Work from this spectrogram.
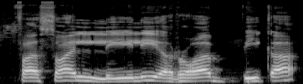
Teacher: را کے اوپر زبر ہے اس لیے را کو موٹا کیا۔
